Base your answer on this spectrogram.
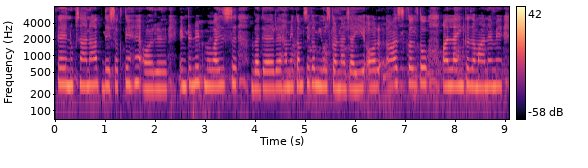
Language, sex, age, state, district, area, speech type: Urdu, female, 30-45, Bihar, Supaul, urban, spontaneous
